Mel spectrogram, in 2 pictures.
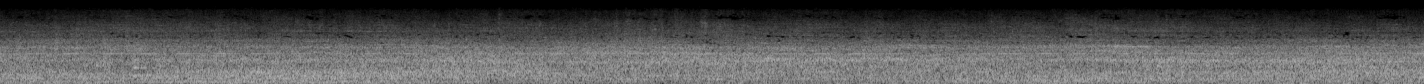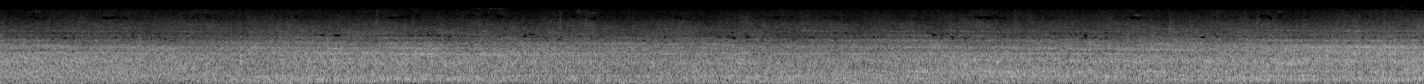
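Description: Freight train wagons, container flats and flat wagons, rolling past close by: the steady rumble and rolling noise of steel wheels on the rails, with a thin high whine running through it.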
